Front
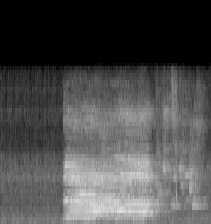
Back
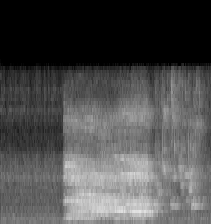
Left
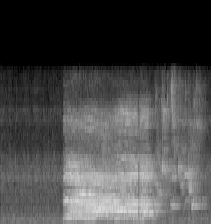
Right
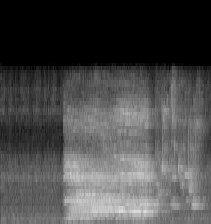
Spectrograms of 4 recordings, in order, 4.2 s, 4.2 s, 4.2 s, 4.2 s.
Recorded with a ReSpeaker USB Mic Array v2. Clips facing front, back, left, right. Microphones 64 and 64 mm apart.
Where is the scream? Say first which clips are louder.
Front 2 dB, left 4 dB; 65° left, 2.5 m; by 3.0 s 105° left, 1.6 m.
